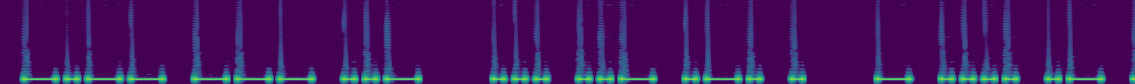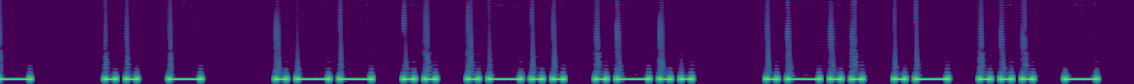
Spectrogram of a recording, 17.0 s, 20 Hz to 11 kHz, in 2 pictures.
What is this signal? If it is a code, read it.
Morse code, heard as a keyed tone, about 15 wpm, 700 Hz. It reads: YOU SURE THAT IT WILL LAST
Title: Sentences from Top 1600 Words 15wpm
